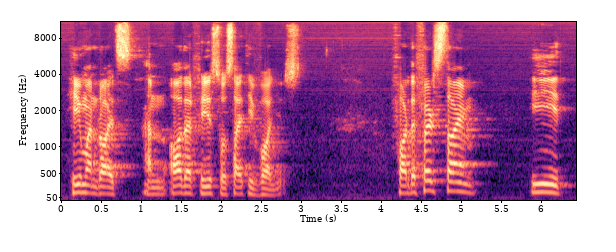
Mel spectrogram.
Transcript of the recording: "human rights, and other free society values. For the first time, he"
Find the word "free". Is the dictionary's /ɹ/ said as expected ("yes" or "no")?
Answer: no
